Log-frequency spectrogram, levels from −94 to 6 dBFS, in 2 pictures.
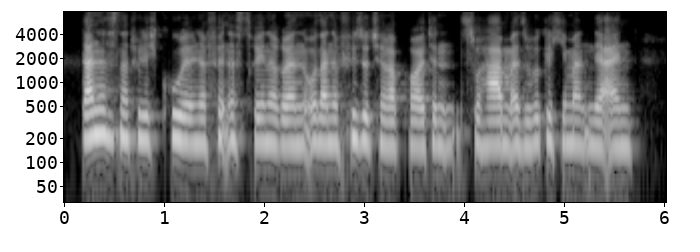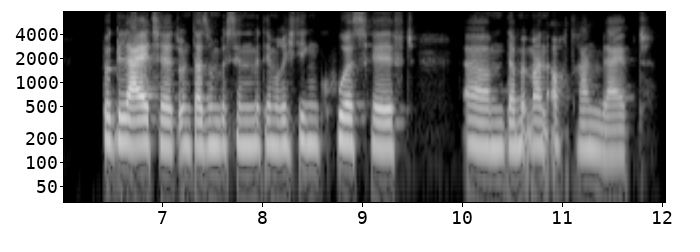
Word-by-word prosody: dann 205 +3 +7
ist 225 - +3
es 205 - -8
natürlich 200 -2 -1
cool, 190 -3 +3
’ne 175 0 -1
Fitnesstrainerin 180 -2 -2
oder 175 +1 +1
’ne 175 -1 -2
Physiotherapeutin 170 -2 -2
zu 200 -8 -7
haben, 165 0 +5
also 165 0 -2
wirklich 185 +1 -4
jemanden, 175 -2 -3
der 165 -1 +2
einen 160 0 -2 0.7
begleitet 170 -3 +6
und 165 +1 -4
da 165 - +4
so 165 - -4
’n 165 - -2
bisschen 165 0 -4
mit 165 -1 -5
dem 175 -1 -3
richtigen 170 +2 -3
Kurs 180 0 0
hilft, 160 -2 -1 0.5
ähm, 160 -3 -1
damit 160 +2 -2
man 170 -1 0
auch - - -5
dranbleibt. 135 -4 -6
170 Hz, 165 wpm, -22 LUFS, 165-180 Hz, 0.7 s, dann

